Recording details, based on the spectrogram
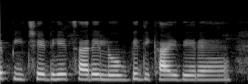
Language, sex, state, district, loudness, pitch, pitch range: Hindi, female, Jharkhand, Garhwa, -19 LUFS, 235 Hz, 215-245 Hz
